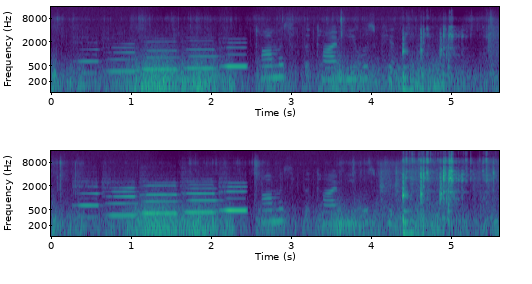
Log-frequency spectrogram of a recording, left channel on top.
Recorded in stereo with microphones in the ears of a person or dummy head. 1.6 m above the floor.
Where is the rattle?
35° right (ahead or behind).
